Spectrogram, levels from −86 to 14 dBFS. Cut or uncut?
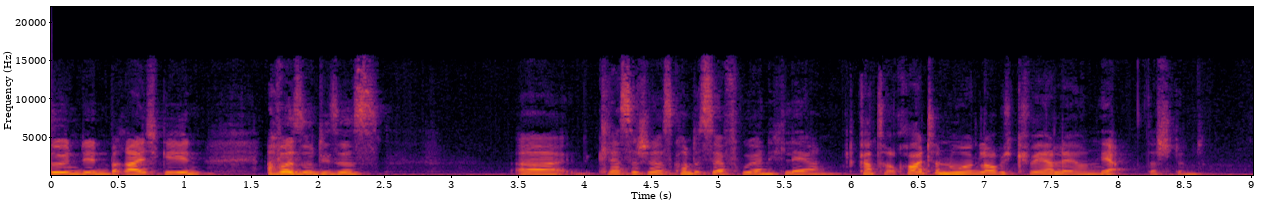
uncut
